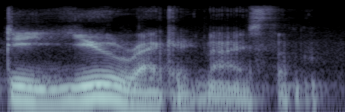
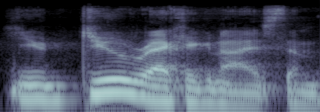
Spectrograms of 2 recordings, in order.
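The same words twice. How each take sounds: First: "you" leaned on as a pointed question; pointed emphasis on "you"; stress on YOU. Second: "do" leaned on, rest falling away; firm emphasis on "do"; stress on DO. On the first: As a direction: put the weight on "you". Game master questions player's own recognition. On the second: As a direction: lean on "do" to confirm it. Game master contrasts recognition in story, player. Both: Real, not acted.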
